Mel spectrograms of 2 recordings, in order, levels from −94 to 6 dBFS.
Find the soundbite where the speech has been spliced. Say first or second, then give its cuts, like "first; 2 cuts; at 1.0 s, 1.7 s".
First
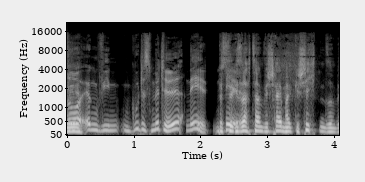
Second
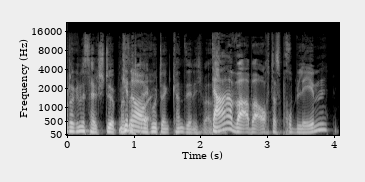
first; 1 cut; at 1.8 s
